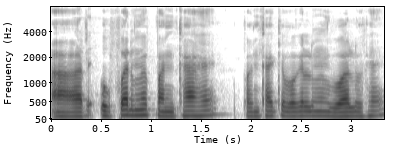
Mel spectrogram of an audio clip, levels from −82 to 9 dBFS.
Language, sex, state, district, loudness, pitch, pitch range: Hindi, male, Jharkhand, Deoghar, -19 LUFS, 120 Hz, 115-130 Hz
